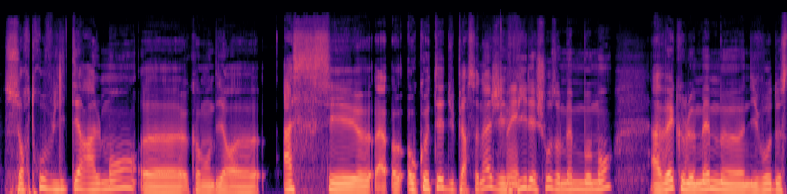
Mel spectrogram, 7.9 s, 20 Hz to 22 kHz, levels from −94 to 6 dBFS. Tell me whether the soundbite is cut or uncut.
uncut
